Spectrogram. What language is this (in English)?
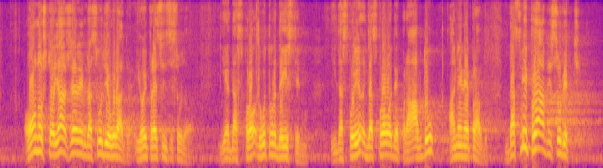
Serbian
